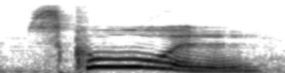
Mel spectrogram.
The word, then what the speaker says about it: school: طب الكلمات ديت بتتنطق كي، كي، فانا بقولها technology. دي الشواذ بتوعها، technology، technical، mechanic، psychology، alchemist، biochemistry، chemistry، chemist، character، character، echo، mocha cafe، orchestra، physical، scholarship، scholarship، school.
